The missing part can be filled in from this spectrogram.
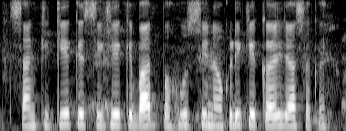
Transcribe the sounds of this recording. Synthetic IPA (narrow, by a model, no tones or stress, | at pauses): sãːŋkɪkekesikʰekebaːd̪̚bəɦʊt̪sinɔ̃ːkɽikekəld͡ʒasəkɛ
